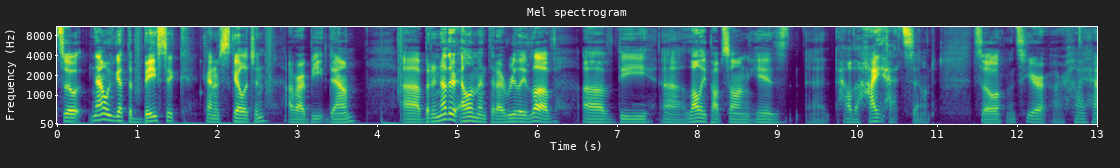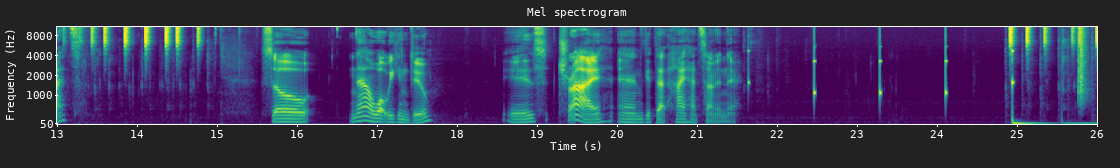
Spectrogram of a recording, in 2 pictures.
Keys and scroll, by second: 4.8 space, 12.7 t, 24.9 t.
